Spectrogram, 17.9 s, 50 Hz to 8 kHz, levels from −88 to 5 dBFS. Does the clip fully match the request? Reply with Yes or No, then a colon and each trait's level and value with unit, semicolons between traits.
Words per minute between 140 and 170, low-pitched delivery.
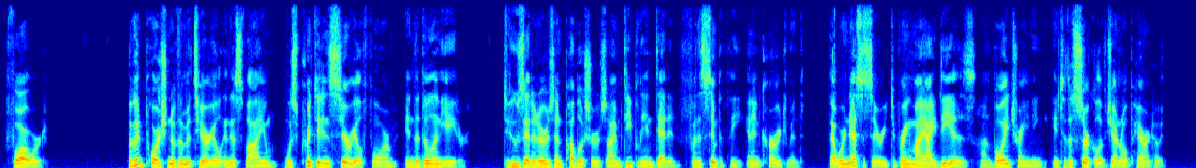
Yes: average, 160 wpm; low, 120 Hz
